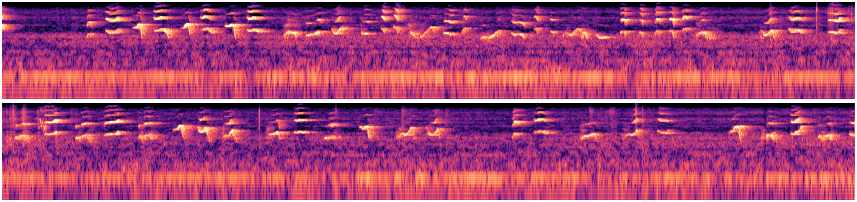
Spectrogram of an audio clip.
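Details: Several pet budgerigars in Pakistan, suffering in a summer heat wave, chatter in quick, scratchy chirps and warbles over a steady low hum.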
